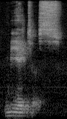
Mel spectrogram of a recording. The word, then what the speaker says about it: meatus: eight Tests I know you want to say meatus me-80 us it is pronounced me ages to be terms you know it meant that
